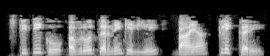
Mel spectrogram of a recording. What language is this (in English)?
Hindi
